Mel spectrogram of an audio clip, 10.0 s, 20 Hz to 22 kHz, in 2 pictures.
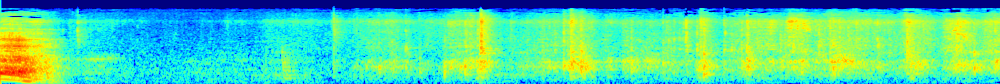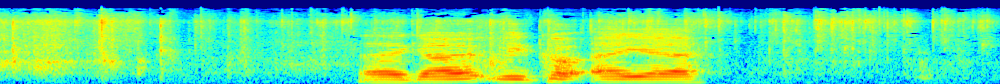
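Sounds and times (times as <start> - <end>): paper rustling and crinkling: 1.7 - 10.0.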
